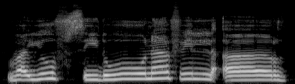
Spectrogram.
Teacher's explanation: صاد مستعلیہ حروف ہے، پر پڑھنا ہے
